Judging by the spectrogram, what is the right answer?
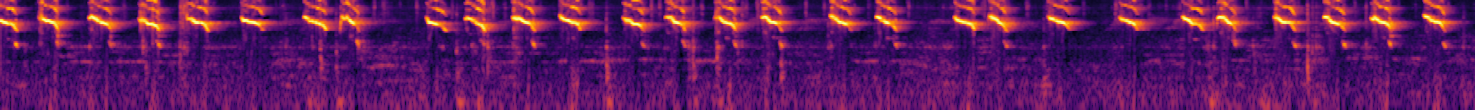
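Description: Red junglefowl chick's distress peeps: loud, high calls that each fall in pitch, repeated nearly two a second in runs with brief breaks. It is a lost chick crying for its mother hen, the kind of call used to lure junglefowl.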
